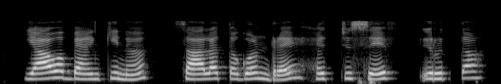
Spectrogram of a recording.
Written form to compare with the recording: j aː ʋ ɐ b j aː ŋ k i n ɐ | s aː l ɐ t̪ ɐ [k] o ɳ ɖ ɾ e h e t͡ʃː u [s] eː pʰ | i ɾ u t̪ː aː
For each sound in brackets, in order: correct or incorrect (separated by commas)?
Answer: incorrect, correct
